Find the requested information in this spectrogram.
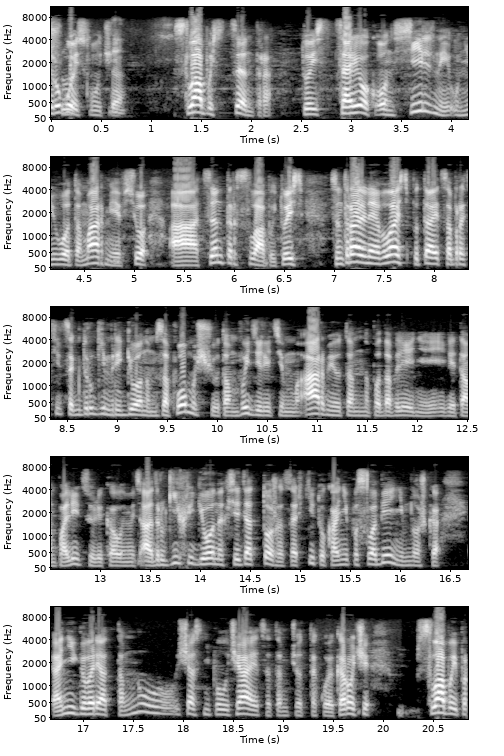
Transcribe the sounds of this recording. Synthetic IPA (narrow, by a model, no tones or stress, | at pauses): d̪ɾʊɡo̞jslˠut͡ɕɪ | slˠabəsʲtʲt̪sɛnt̪ɾə̰ | t̪o̞jɪsʲtʲt̪sɐɾʲo̞ko̞nsʲilʲnɨjʊnʲɪvo̞t̪amarmʲɪjəfsʲɵat̪sɛnt̪rslˠabɨjt̪o̞jɪsʲtʲt̪sɨnt̪ɾalʲnəjəvlˠasʲtʲpɨt̪ajɪt̪səɐbɾɐtʲit̪sːəɡd̪ɾʊɡʲimɾʲɪɡʲɪo̞nəmzɐpo̞məɕjʊt̪amvɨdʲɪlʲɪtʲɪmarmʲɪjʊt̪amnəpəd̪ɐvlʲenʲɪjəilʲɪt̪ampɐlʲit̪sɨjilʲɪkɐvo̞nʲɪbutʲad̪ɾʊɡʲixɾʲɪɡʲɪo̞nəxsʲɪdʲat̪ːo̞ʐɨt̪sɐɾʲkʲit̪okəɐnʲipəslˠɐbʲejnʲɪmno̞ʂkəɐnʲiɡəvɐɾʲat̪ːamnuɕːasnʲɪpəlˠʊt͡ɕæjɪt̪sət̪amt͡ɕo̞t̪ət̪ɐko̞jəkɐɾo̞t͡ɕɪslˠabɨjp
